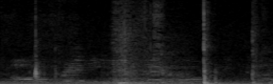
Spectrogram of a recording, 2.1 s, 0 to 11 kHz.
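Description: A few light, separate knocks and clicks from a 3D-printed plastic turntable being handled on a table as its top plate is turned by hand; the sharpest knock comes about halfway through.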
